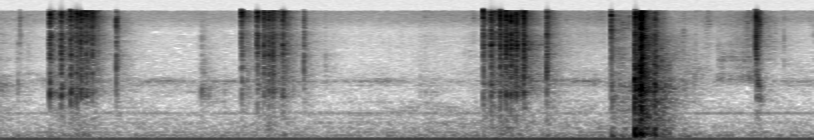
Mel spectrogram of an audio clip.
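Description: Handheld tape runner pressed and drawn across cardstock in three short swipes, laying down adhesive, then a sharp click about three seconds in. A steady low hum runs underneath.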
